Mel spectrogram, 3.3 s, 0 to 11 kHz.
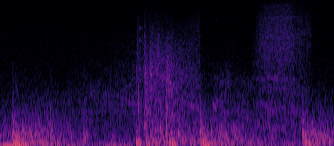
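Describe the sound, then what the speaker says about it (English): Rocket launcher fire in the video game Mass Effect 2: deep booming blasts and rumbling impacts over a constant low din of battle, with a sharp burst near the middle and another toward the end. "Fucking rocket launchers. I hate rocket launchers."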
